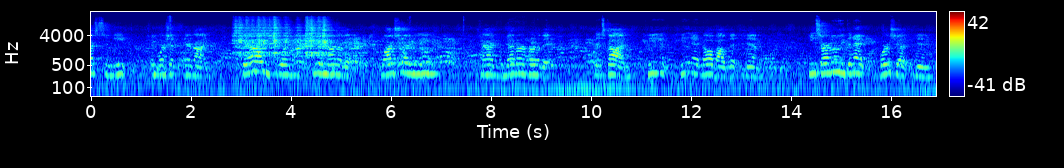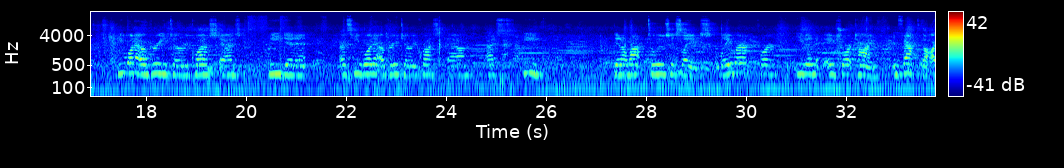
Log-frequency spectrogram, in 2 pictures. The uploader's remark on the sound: LIVE FROM OUR PARISH FESTIVAL!!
